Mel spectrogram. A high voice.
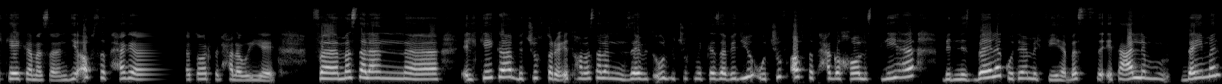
Yes: very high, 265 Hz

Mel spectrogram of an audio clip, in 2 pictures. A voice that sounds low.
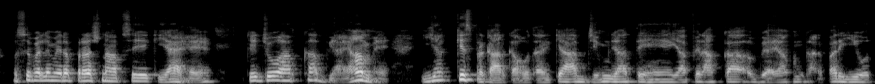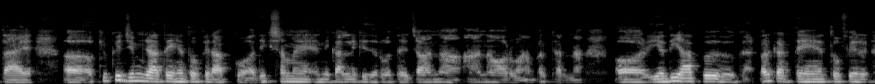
Yes: low, 125 Hz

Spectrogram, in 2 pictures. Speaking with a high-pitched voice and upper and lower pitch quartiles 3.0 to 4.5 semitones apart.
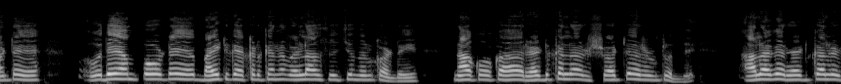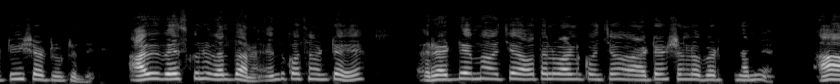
No: high, 230 Hz; narrow, 2.5 semitones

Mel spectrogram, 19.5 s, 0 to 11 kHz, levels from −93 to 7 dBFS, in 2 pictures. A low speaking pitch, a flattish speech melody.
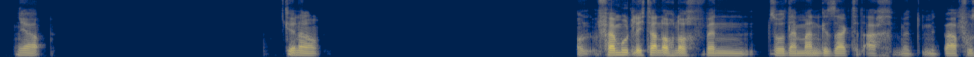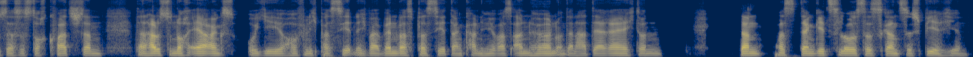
Yes: low, 110 Hz; narrow, 1.4 semitones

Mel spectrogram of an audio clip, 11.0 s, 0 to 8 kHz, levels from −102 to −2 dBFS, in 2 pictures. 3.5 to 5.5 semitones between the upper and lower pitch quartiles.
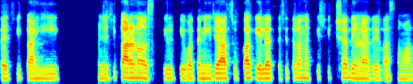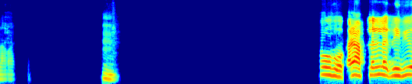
No: narrow, 2.5 semitones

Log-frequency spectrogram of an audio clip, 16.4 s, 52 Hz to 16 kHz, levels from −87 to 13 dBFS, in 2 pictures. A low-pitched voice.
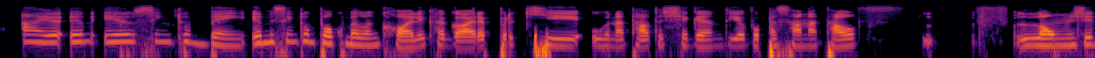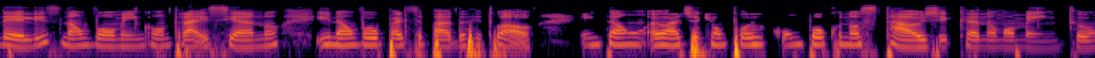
No: medium, 185 Hz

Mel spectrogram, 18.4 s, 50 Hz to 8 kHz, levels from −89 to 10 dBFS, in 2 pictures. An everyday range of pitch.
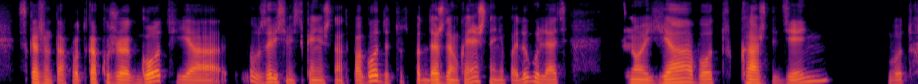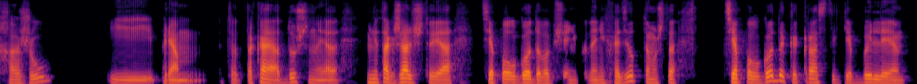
Yes: average, 3.3 semitones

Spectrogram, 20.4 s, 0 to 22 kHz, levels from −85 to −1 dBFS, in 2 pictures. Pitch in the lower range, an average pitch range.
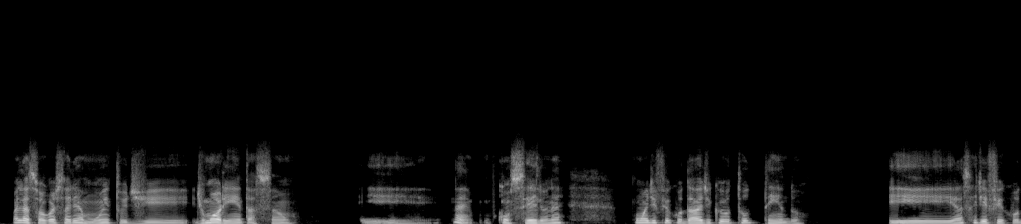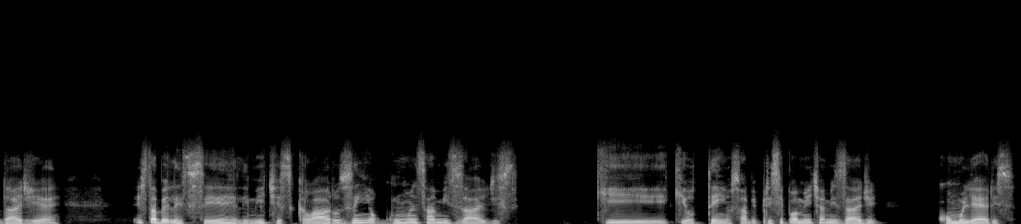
No: low, 130 Hz; wide, 6.2 semitones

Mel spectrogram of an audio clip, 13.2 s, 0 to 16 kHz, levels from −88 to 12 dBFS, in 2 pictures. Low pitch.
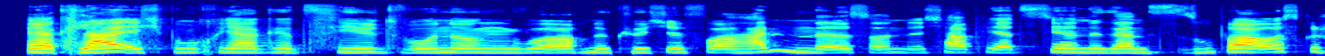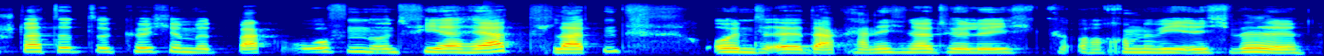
No: high, 190 Hz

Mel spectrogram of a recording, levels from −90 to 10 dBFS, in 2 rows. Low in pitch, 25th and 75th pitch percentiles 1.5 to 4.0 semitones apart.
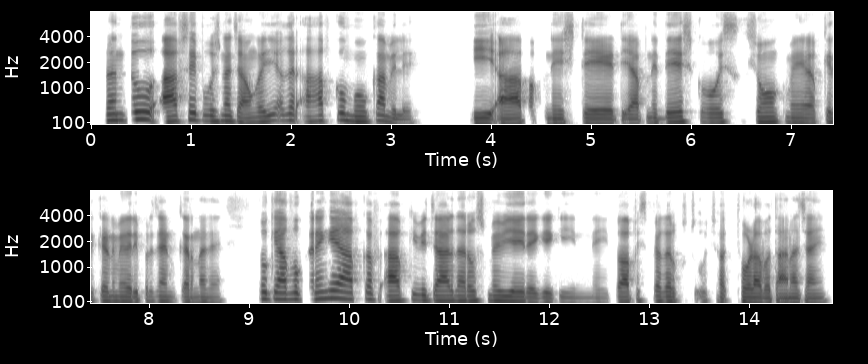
Yes: low, 120 Hz; average, 3.5 semitones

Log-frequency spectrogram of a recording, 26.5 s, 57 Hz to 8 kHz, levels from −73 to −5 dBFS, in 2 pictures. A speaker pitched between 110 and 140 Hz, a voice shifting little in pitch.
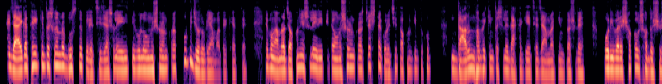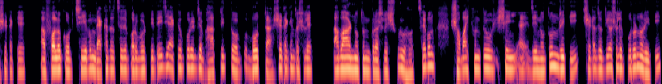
Yes: low, 135 Hz; narrow, 2.3 semitones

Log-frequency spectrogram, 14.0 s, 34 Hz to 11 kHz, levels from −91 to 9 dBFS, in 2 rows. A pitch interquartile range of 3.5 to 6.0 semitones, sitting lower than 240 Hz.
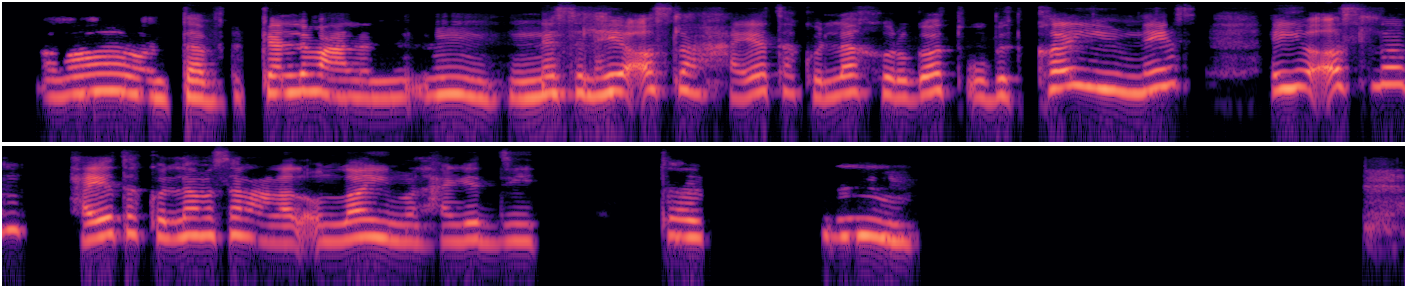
No: average, 4.3 semitones; very high, 255 Hz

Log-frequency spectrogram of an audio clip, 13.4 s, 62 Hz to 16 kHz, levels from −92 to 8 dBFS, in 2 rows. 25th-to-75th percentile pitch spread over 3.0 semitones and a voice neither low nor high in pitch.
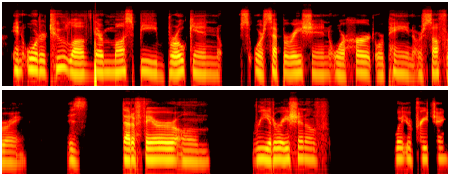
No: average, 2.7 semitones; medium, 160 Hz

